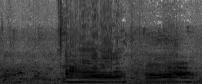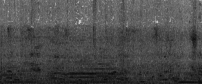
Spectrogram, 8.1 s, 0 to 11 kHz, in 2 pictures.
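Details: At Aftabganj market on 4 May 2024, a Sahiwal bull calf, part of a pair traded to a Chittagong farmer, gives a loud, rich bellow, then a shorter second moo. Softer, lower lowing follows amid background chatter.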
